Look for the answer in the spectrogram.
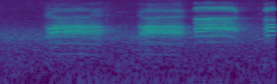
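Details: Hooded Crow calling outdoors: four harsh, drawn-out caws of about half a second each, spaced roughly half a second apart, the later ones slightly higher and shorter, over a steady background hiss.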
